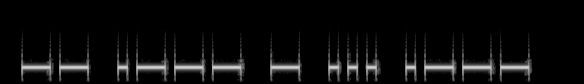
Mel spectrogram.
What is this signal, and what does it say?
Morse code, heard as a keyed tone, about 13 wpm, 800 Hz. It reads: MJTSJ
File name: LEZIONI / 8 YJ45 / 8 YJ 12wpm 2235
